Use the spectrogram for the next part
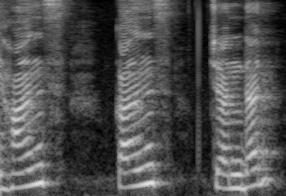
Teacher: ये ना तो स्वर हैं और ना ही व्यंजन। अनुस्वार में ध्वनि नाक से निकलकर शब्द के साथ लग जाती है, जैसे हंस, कंस, चंदन आदि।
